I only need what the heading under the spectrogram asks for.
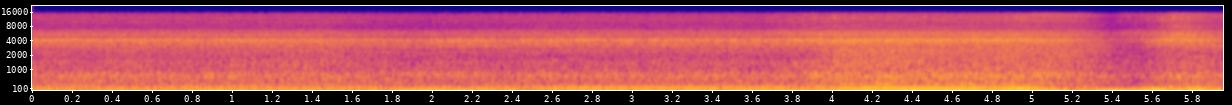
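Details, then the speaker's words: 1981 AMC Eagle sedan after distributor adjustment: engine idles with an uneven, lumpy beat and low drone, running but not yet smooth, though much better than before; rough running. "not perfect but it's getting a lot better yep"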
